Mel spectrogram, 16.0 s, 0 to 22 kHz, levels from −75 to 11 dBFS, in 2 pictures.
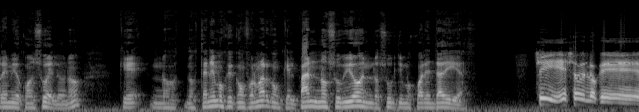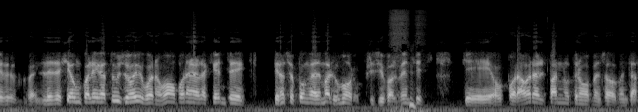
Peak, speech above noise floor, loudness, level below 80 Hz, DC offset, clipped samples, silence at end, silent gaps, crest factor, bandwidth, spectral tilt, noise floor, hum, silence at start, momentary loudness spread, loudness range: -4 dBFS; 27 dB; -19 LUFS; -46 dBFS; under 0.1%; under 0.1%; 0 s; none; 16 dB; 16 kHz; -5.5 dB/octave; -46 dBFS; none; 0 s; 11 LU; 5 LU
